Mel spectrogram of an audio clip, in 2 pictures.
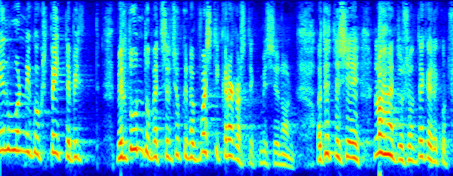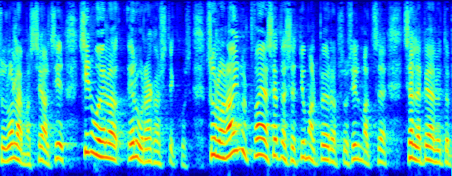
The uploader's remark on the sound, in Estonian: Audio salvestus koosolekult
